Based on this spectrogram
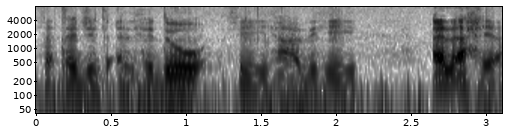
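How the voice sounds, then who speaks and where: His pitch moves in an ordinary way. The man's tone is dark and mellow. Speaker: local reporter vlogger. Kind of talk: walking report narration. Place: street. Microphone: phone near.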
